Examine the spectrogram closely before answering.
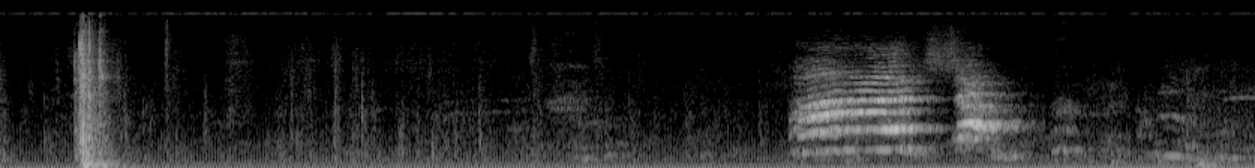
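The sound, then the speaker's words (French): A small cupboard door opening with one sharp knock-like click, then quiet, followed later by a couple of short, high harmonic cries. “on va ouvrir le petit placard. Et qu'est-ce qu'on trouve? Qu'est-ce qu'on trouve dans le petit placard?”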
